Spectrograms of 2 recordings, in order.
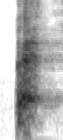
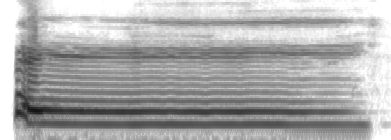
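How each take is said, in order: First: The syllable is cut off short and sharp. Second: The syllable is drawn out and long. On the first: The speaker calls it right. "It also needs to be really shortly pronounced" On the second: The speaker calls it wrong.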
